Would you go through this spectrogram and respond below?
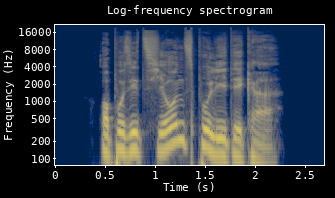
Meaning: politician of the opposition
- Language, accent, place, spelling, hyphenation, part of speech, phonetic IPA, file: German, Germany, Berlin, Oppositionspolitiker, Op‧po‧si‧ti‧ons‧po‧li‧ti‧ker, noun, [ɔpoziˈtsioːnspoˌliːtikɐ], De-Oppositionspolitiker.ogg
